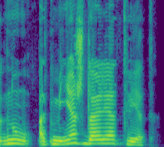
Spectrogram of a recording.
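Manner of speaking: usual speaking voice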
